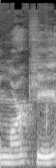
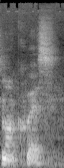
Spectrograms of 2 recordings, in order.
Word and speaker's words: Marquis: They tend to call me Marquis, and I have to clear my throat and say the correct pronunciation is Marquis.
